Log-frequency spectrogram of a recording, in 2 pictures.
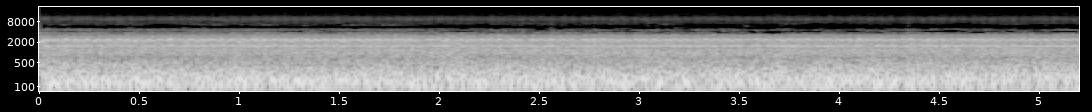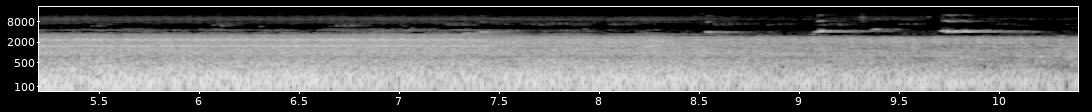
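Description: Wind rushing over the microphone of a moving two-wheeler, mixed with its engine and tyre noise, steady throughout and easing slightly near the end.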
